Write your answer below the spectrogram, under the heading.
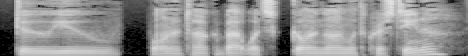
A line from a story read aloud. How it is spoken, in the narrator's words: She said hesitantly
